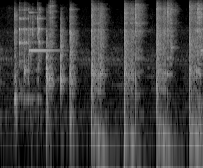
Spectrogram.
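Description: A kitchen knife chopping down on a plastic cutting board, cracking off the pointed tips of bagongon snail shells: a series of sharp knocks, the later ones coming about every two-thirds of a second.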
